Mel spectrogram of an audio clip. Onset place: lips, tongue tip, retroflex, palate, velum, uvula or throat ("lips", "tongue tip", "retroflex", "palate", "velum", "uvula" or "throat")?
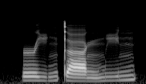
tongue tip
